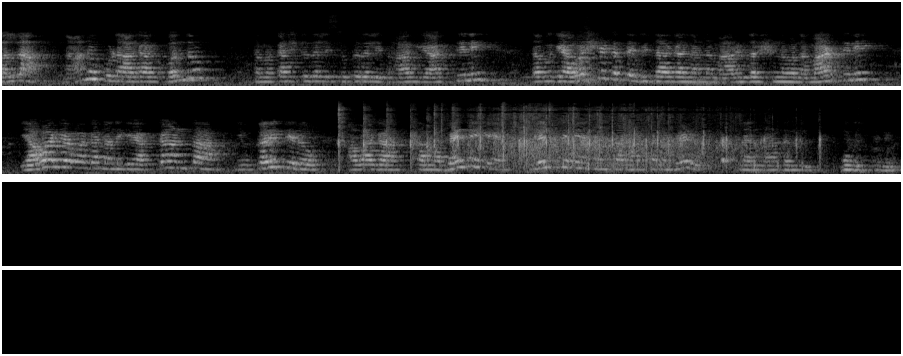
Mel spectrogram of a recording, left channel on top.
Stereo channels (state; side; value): silent; right; digital silence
